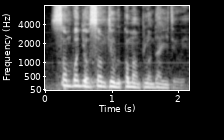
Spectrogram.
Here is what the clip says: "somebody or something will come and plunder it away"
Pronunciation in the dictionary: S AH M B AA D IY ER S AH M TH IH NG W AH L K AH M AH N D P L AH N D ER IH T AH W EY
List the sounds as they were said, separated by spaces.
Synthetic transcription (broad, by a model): S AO M B AA D IY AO S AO M T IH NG W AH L K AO M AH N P L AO N D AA IH T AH W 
